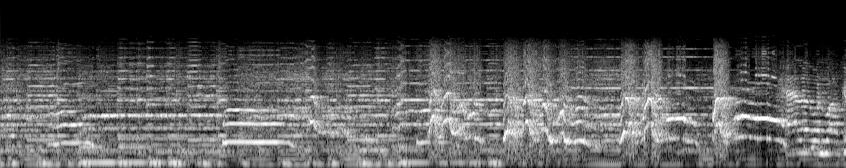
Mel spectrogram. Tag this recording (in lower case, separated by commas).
music, bark, pets, dog, animal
